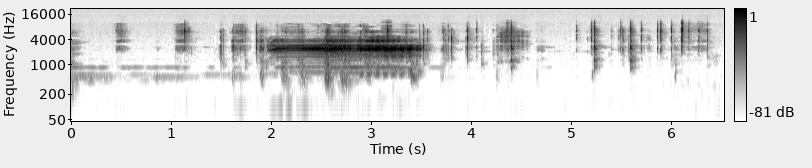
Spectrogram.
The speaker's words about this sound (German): Hallo Schafe.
